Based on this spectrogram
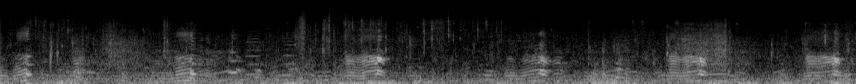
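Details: Wild flock of 42 trumpeter swans, 26 adults and 16 juveniles, in winter on January 8 at Gallup Park, Ann Arbor, Michigan, recorded on a GoPro. Nasal, wavering honks overlap continuously from many birds over a steady low rumble.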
